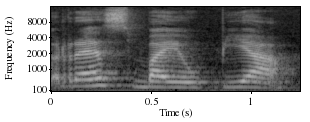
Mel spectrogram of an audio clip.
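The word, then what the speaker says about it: presbyopia: word use करते हैं आप रेस बायोपिया ठीक है पी साइलेंट होता है इसमें रेस बायोपिया इसको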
